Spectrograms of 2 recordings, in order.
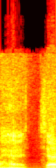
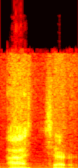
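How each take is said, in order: First: The name begins with a breathy h sound. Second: The name begins with a glottal catch. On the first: Some texts write it with the letter ha. "ada yang ditulis dengan hak" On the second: Some texts write it with hamzah. "ditulis pakai apa? Hamzah"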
